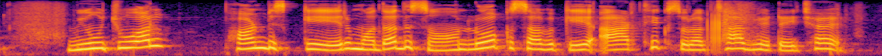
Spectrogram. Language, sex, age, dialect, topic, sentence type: Maithili, female, 18-24, Bajjika, banking, statement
